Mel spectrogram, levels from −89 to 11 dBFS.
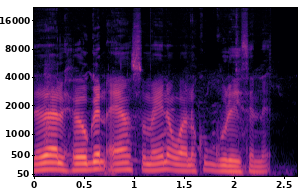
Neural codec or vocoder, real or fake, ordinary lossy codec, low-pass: none; real; none; none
